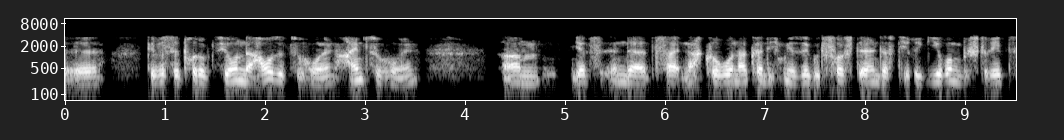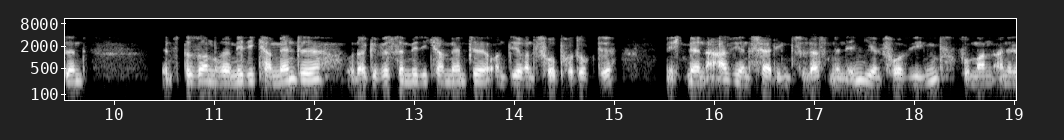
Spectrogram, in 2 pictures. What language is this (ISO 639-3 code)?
deu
